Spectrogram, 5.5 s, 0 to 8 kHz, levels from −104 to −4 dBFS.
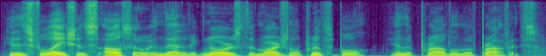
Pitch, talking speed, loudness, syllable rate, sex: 105 Hz, 175 wpm, -16 LUFS, 5.4 syllables/s, male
